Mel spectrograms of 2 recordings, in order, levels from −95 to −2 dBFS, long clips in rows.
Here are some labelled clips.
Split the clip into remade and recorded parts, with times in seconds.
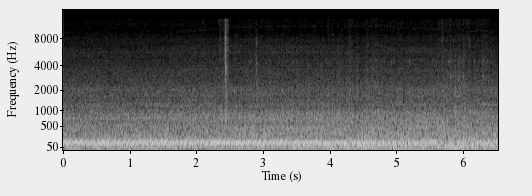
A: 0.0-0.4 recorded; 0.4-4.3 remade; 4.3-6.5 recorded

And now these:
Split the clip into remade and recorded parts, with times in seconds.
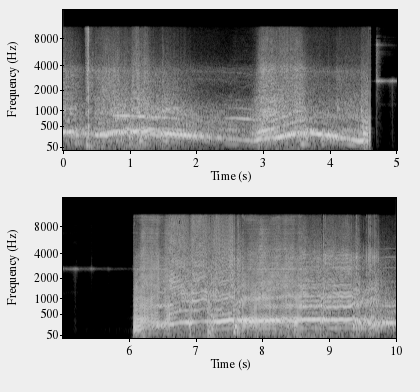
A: 0.0-4.6 recorded; 4.6-6.6 remade; 6.6-7.7 recorded; 7.7-8.6 remade; 8.6-10.0 recorded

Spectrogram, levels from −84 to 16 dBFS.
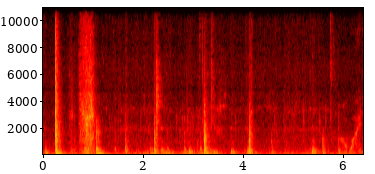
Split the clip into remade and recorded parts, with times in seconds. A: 0.0-6.4 recorded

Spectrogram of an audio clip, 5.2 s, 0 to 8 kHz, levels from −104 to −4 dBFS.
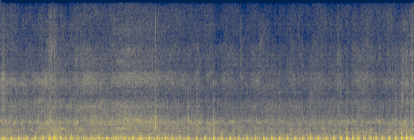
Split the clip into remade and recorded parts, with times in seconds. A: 0.0-1.4 remade; 1.4-2.1 recorded; 2.1-5.2 remade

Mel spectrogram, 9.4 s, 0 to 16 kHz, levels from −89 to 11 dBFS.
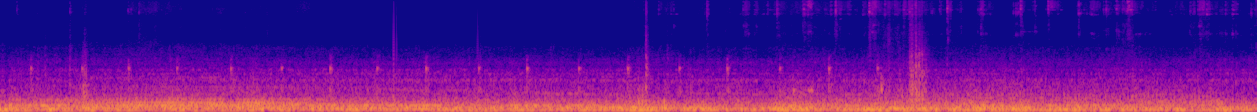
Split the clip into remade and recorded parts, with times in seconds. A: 0.0-0.9 remade; 0.9-1.6 recorded; 1.6-2.8 remade; 2.8-9.4 recorded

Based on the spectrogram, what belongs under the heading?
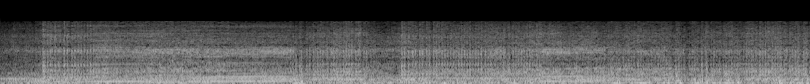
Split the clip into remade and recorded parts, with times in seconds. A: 0.0-1.4 recorded; 1.4-2.3 remade; 2.3-5.8 recorded; 5.8-7.4 remade; 7.4-8.1 recorded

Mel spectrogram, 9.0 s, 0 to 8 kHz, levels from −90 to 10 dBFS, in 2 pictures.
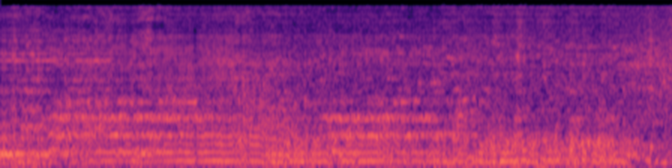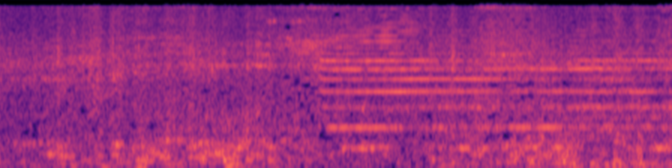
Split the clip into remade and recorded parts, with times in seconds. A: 0.0-4.2 remade; 4.2-8.4 recorded; 8.4-9.0 remade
